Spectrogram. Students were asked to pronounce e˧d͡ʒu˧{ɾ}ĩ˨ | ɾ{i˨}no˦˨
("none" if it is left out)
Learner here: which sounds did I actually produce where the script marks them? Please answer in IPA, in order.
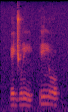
ɾ, i˦

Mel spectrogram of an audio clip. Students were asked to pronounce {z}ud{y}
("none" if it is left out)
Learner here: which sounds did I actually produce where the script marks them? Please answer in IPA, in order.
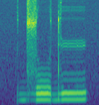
d͡z, y

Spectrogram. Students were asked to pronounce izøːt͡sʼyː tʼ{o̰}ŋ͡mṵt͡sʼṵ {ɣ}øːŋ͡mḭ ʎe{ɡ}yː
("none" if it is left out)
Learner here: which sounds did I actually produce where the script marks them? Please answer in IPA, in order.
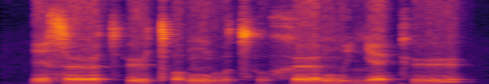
o̰, x, kʰ

